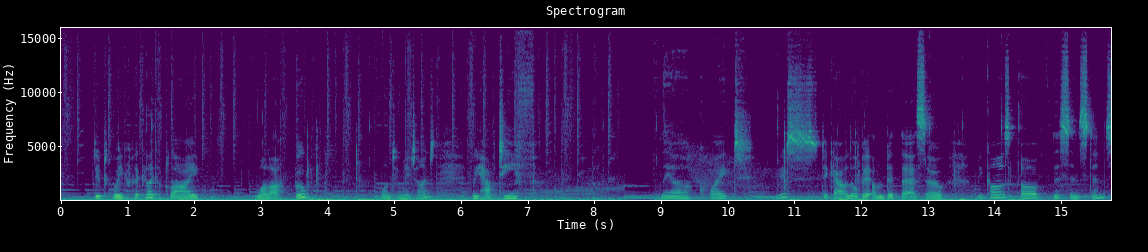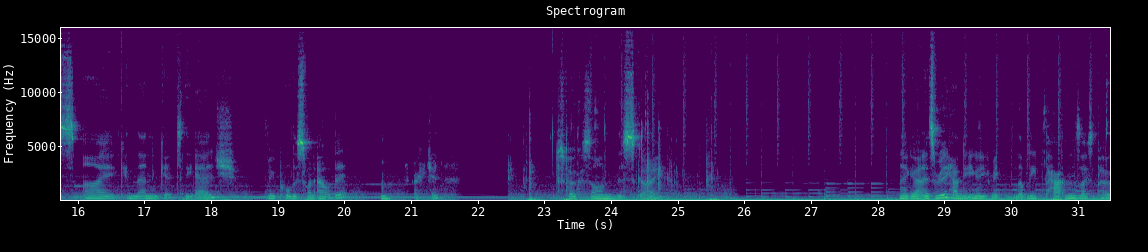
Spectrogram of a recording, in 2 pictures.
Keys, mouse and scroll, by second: 3.6 ctrl+z, 25.3 w.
